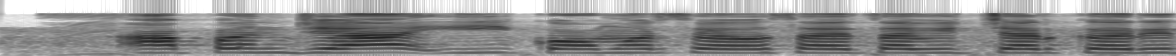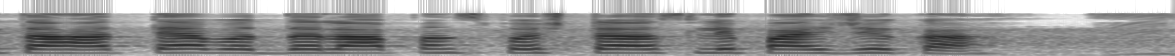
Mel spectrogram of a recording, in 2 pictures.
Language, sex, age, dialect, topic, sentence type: Marathi, female, 18-24, Standard Marathi, agriculture, question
